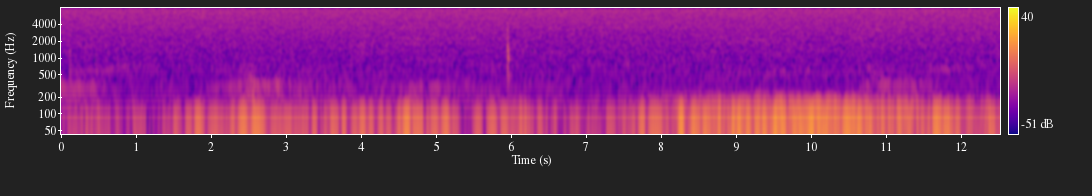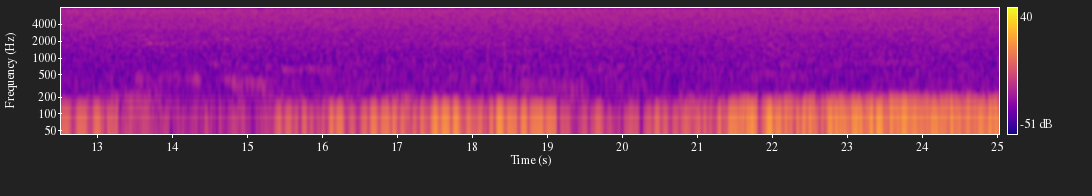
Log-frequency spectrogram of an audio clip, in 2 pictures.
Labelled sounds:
9.1	9.4	humpback whale, 1.9 to 2.3 kHz
13.6	13.9	humpback whale, 1.6 to 1.9 kHz

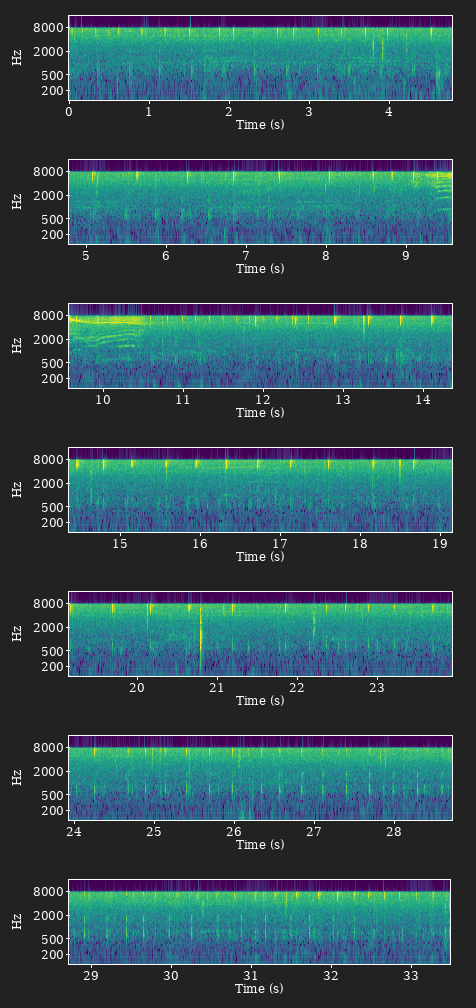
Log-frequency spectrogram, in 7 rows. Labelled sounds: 0.6	1.2	killer whale, southern resident, J pod, call S04, 0.27 to 1.5 kHz
1.7	2.3	killer whale, southern resident, J pod, call S04, 0.19 to 1.5 kHz
3.5	4.3	killer whale, southern resident, J pod, call S04, 0.12 to 1.5 kHz
4.7	5.3	killer whale, southern resident, J pod, call S04, 0.27 to 1.5 kHz
7.8	8.3	killer whale, southern resident, J pod, call S04, 0.12 to 1.5 kHz
9.3	10.6	killer whale, southern resident, 0.20 to 8.0 kHz
20.3	20.6	killer whale, southern resident, 0.73 to 1.6 kHz

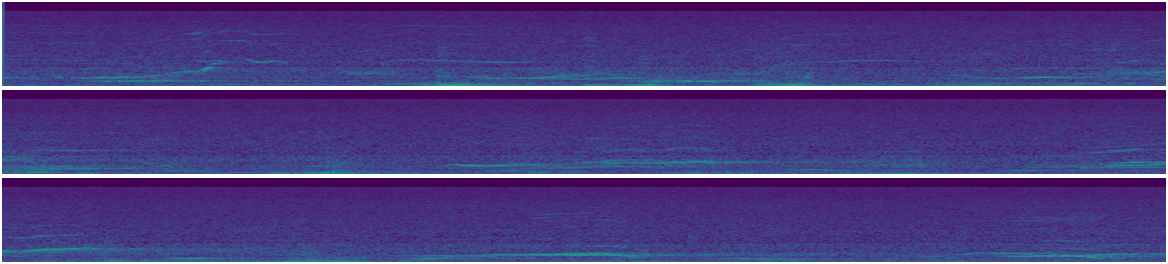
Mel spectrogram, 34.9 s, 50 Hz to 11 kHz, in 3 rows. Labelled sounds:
1.8	2.8	humpback whale, 0.80 to 3.6 kHz
3.9	5.2	humpback whale, 0.93 to 4.4 kHz
7.9	9.0	humpback whale, 0.93 to 3.0 kHz
12.2	13.0	humpback whale, 0.90 to 3.0 kHz
17.6	18.6	humpback whale, 0.86 to 1.1 kHz
22.5	24.1	humpback whale, 0.83 to 1.2 kHz
28.6	29.4	humpback whale, 2.0 to 2.8 kHz
33.4	33.7	humpback whale, 1.9 to 2.1 kHz

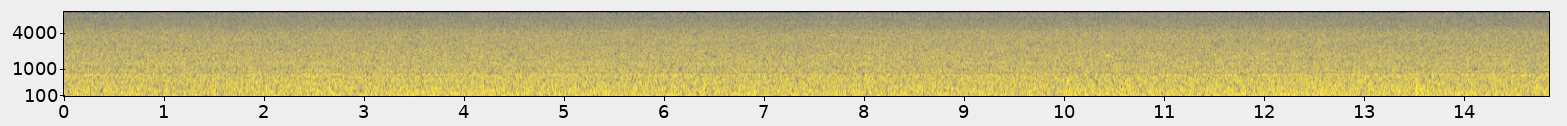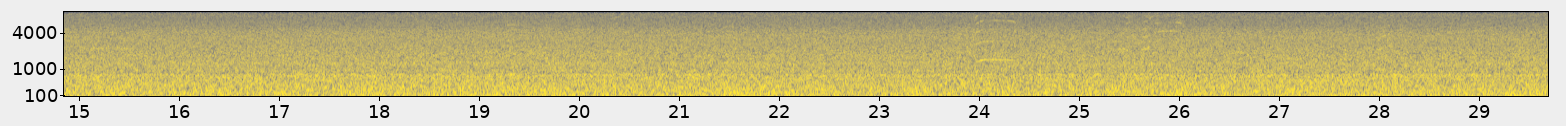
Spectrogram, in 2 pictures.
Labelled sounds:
24.0	24.4	Pacific white-sided dolphin, 1.4 to 6.1 kHz
25.8	26.0	Pacific white-sided dolphin, 4.2 to 4.4 kHz

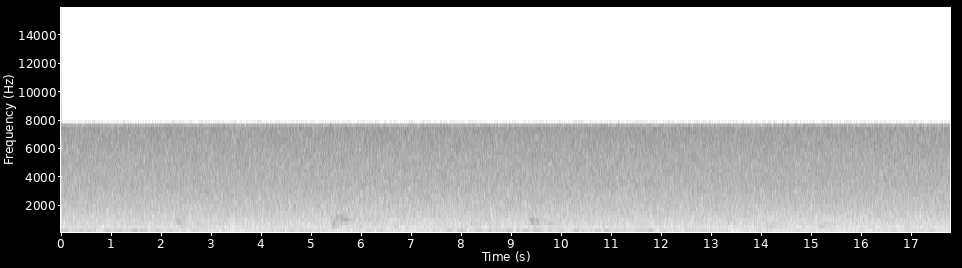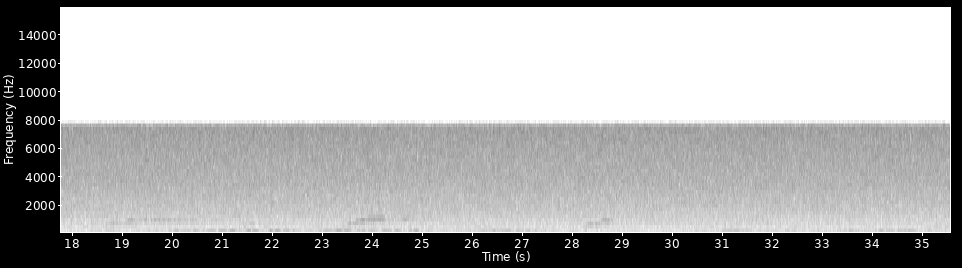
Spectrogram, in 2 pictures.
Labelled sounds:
5.5	5.8	humpback whale, 0.90 to 1.2 kHz
9.3	9.6	humpback whale, 0.80 to 1.1 kHz
23.5	24.3	humpback whale, 0.80 to 1.1 kHz
28.6	28.8	humpback whale, 0.90 to 0.99 kHz

